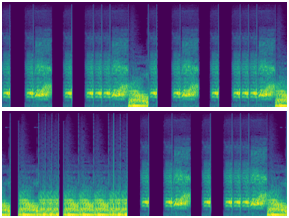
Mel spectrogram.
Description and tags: A mix of a couple of sounds I found here. Gorilla by puniho and growl in growl pseudostereo by timbre
g, g-g-gorilla, g-gorilla, gorilla, growl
